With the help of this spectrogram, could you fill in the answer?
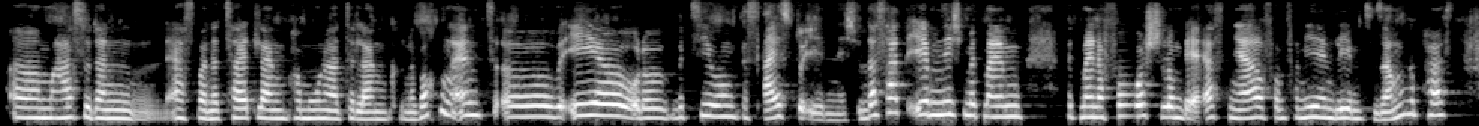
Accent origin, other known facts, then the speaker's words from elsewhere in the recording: East Germany, Germany; Ich bin auch ein Kind des Ostens, für mich war das normal, das war überhaupt gar keine Diskussion.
